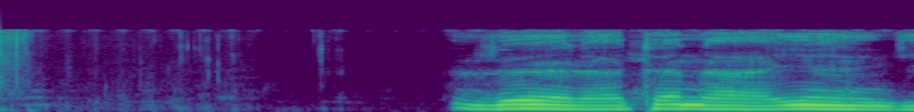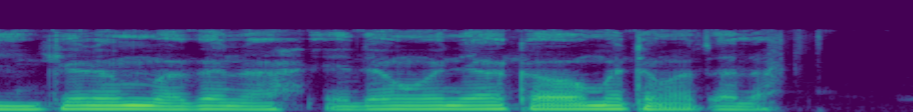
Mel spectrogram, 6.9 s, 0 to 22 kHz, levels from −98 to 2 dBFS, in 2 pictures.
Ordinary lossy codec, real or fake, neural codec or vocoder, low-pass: none; real; none; 7.2 kHz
